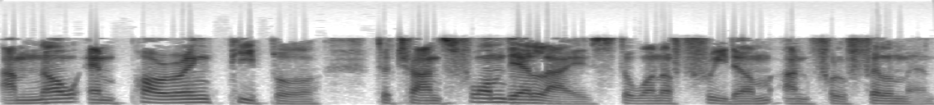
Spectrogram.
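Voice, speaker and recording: With a Trinidadian accent, a man speaks at a fairly slow pace in a fairly low pitch with ordinary pitch variation. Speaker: transformation coach and former banker. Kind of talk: interview.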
